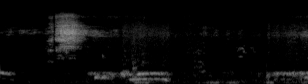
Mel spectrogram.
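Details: Pet rose-ringed parakeet (tia pakhi), a talking bird offered for sale, gives one loud shrill screech, then lower voiced speech-like mimicry phrases, while its owner coaxes it with soft repeated speech.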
